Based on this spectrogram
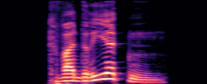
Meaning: inflection of quadrieren: 1. first/third-person plural preterite 2. first/third-person plural subjunctive II
- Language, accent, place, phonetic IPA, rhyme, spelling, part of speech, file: German, Germany, Berlin, [kvaˈdʁiːɐ̯tn̩], -iːɐ̯tn̩, quadrierten, adjective / verb, De-quadrierten.ogg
